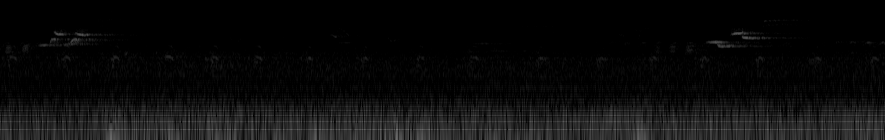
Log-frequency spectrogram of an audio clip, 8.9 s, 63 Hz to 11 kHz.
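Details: At Lake Needwood on 6 May 2014, two clear, flutelike phrases of a wood thrush stand out several seconds apart. Softer calls from other birds and a steady low rumble continue beneath them.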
